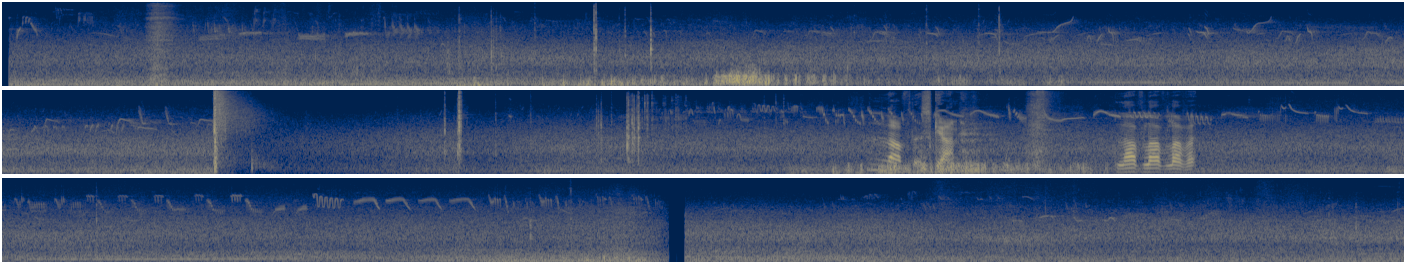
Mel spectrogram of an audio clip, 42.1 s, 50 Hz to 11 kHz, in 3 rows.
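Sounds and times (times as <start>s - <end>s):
birdsong: 0.1s - 16.8s, 19.0s - 34.7s, 36.2s - 42.0s
rifle shot: 16.1s - 16.8s.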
